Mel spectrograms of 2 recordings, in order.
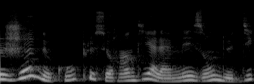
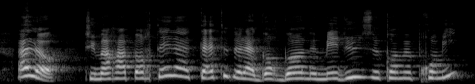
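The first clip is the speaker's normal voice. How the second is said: loud, high, jeering, scornful, sneering tone; 6 semitones higher, 6 dB louder than usual. Narrating the king addressing Perseus in the throne room, sneering.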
